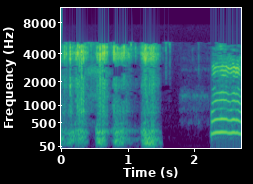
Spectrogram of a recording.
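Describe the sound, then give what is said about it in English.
A voice imitates a weird snore: four rhythmic, raspy snorting breaths, a brief quiet pause, then a loud, nasal, whistling whine held to the end. “Or was it Big Bird that had the weird snore?”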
